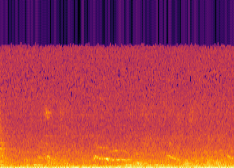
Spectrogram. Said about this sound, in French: T'entends les mouettes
